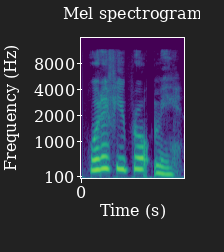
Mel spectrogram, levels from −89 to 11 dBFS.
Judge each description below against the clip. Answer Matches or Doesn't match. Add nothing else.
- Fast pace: Matches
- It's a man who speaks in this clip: Doesn't match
